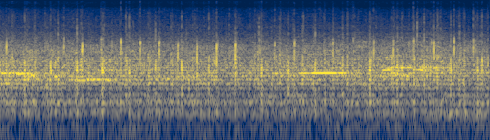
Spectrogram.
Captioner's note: applause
